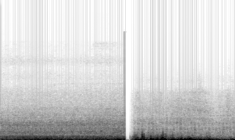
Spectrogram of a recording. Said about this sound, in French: je sais pas si on entend un petit peu le vent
